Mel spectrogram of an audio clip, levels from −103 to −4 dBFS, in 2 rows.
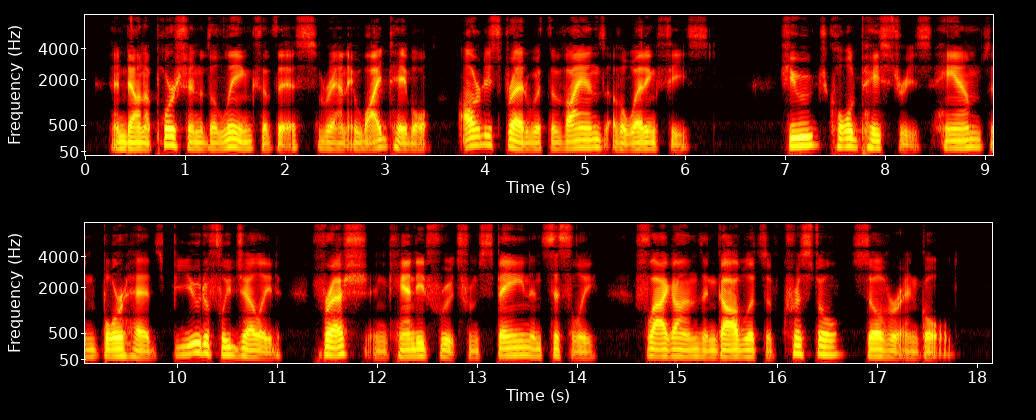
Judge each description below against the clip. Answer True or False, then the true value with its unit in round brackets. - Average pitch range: True (4.1 semitones)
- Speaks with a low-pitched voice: True (100 Hz)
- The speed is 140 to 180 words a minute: True (150 wpm)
